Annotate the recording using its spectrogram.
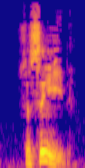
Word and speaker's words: secede: I could give a fuck if you succeed. Succeed. There we go. Secede. No, secede. I'm not even saying it right.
